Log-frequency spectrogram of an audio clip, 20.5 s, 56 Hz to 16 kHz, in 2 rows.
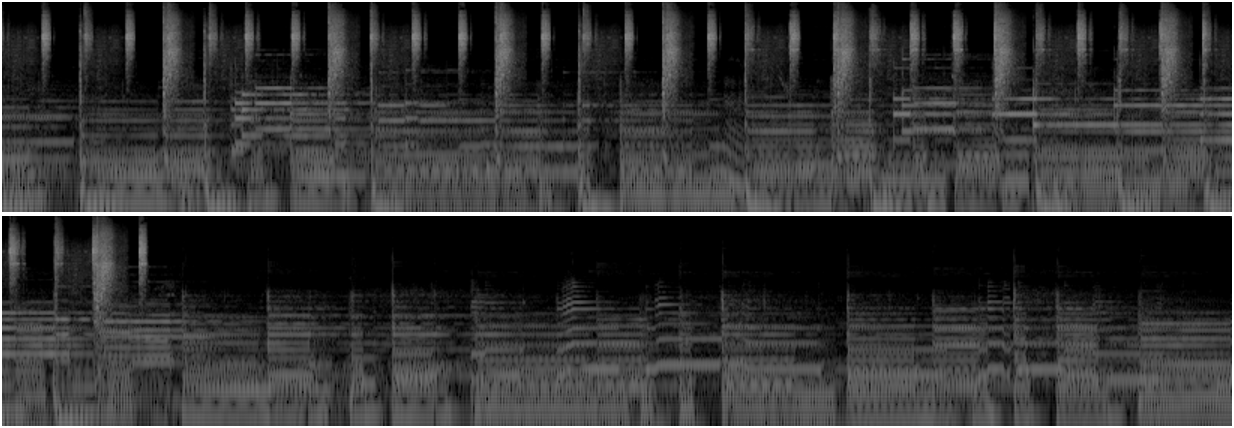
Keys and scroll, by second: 3.2 F3, 9.8 F3.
